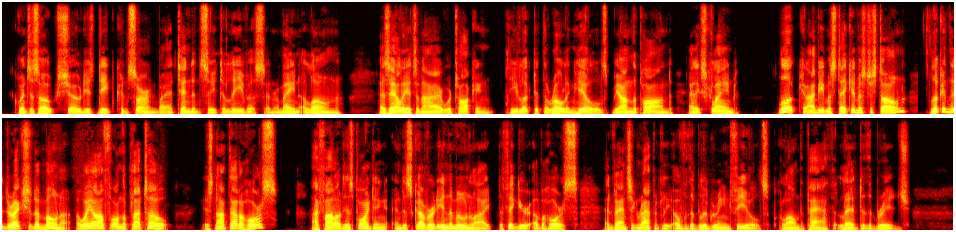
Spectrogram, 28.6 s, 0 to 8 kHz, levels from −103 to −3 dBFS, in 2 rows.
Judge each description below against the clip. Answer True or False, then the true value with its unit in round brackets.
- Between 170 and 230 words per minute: True (175 wpm)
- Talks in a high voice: False (95 Hz)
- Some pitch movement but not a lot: False (5.9 semitones)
